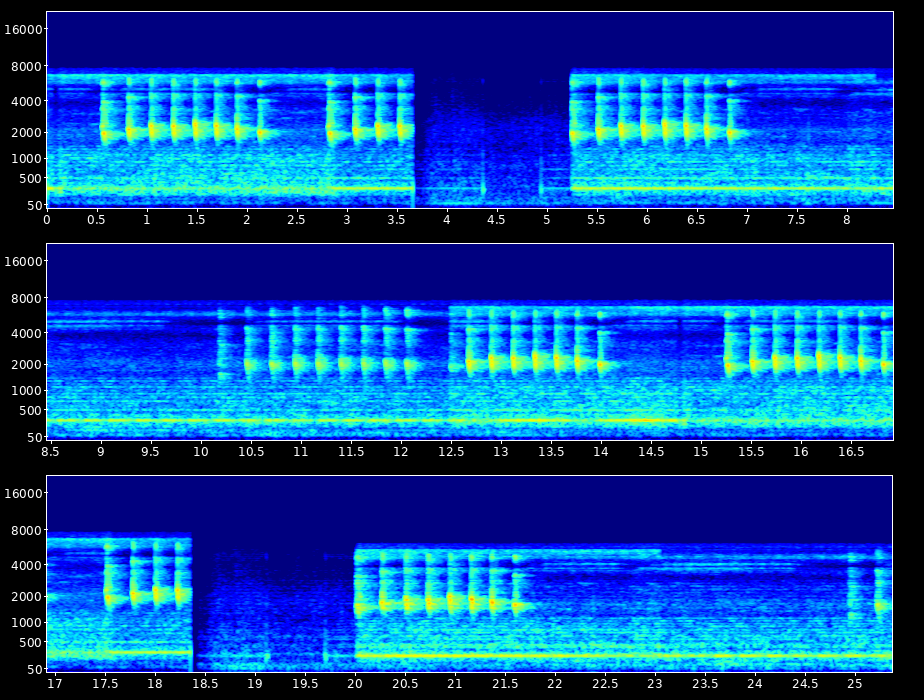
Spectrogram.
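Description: A gecko chirps in rapid clicking bursts.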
